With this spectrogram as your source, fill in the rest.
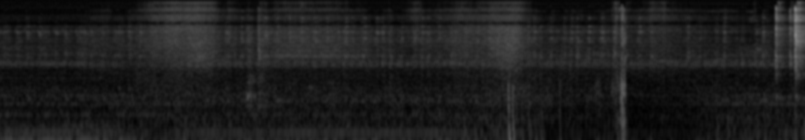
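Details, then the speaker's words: Fan running on medium after its capacitor was replaced with an identical one, now faster than before; the base is not bolted down and it shakes a bit on high. A soft, steady, even hum with no rattle or scrape: normal. "I think that's decent speed for low. It's faster than what it used to run with its old capacitor on high."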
